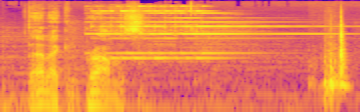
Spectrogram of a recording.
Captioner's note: phone ringing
